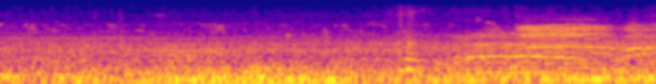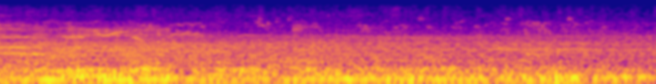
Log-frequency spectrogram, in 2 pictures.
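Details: Sheep, ewes with lambs, in a field in the Hampshire countryside, England: a couple of overlapping wavering bleats around the middle, with a steady low hum of distant road traffic and faint birdsong.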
